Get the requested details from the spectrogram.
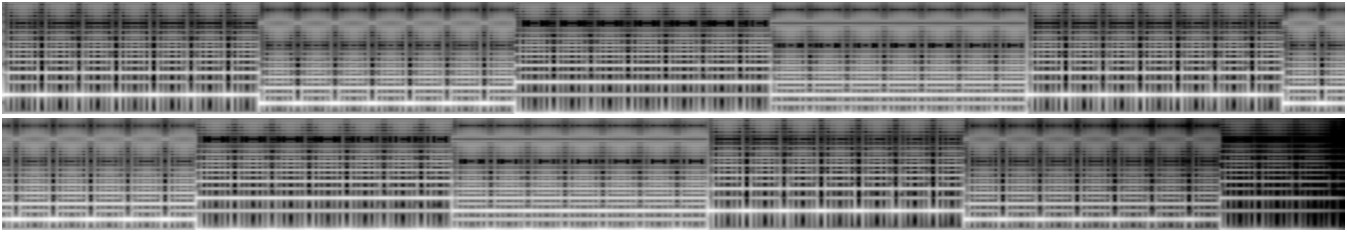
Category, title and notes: Instrument samples > Synths / Electronic
silly synths
instrumnents made by playing with the expononet thing on furnace tracker's wavetable editor ignore that it loops and then fades, i set it to loop on accident.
